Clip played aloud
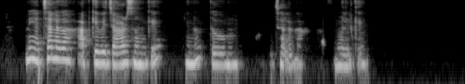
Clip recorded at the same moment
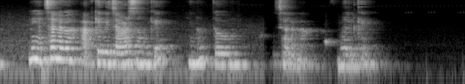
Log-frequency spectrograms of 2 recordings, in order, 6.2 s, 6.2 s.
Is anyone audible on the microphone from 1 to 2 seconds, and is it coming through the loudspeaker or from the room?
echo only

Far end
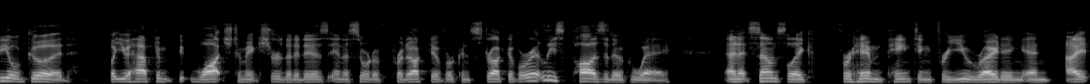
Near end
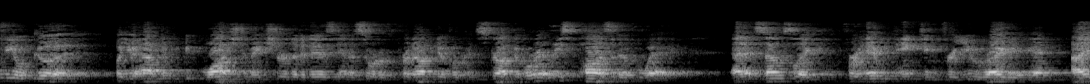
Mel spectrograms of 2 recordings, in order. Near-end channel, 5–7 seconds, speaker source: echo only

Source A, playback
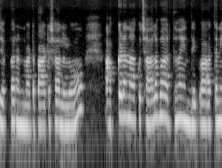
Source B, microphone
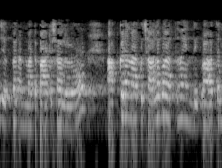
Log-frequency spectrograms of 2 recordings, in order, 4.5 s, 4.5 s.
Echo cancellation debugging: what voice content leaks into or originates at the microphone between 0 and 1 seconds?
echo only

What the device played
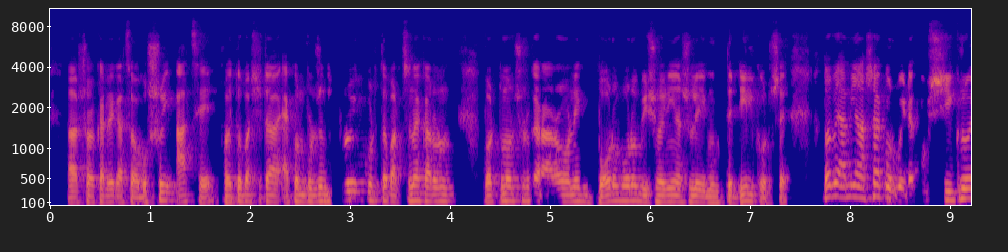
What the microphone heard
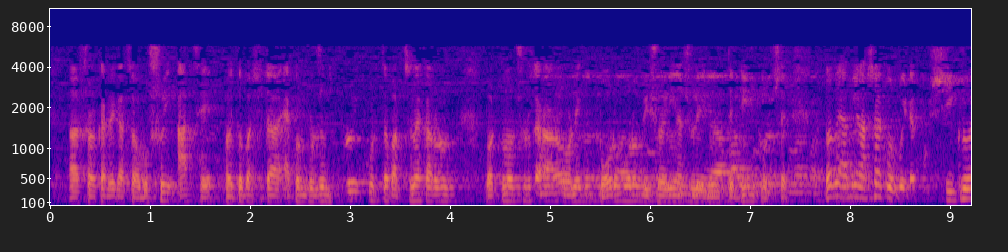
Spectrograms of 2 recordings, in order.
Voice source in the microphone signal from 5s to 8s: both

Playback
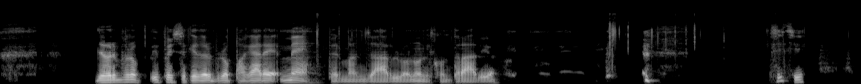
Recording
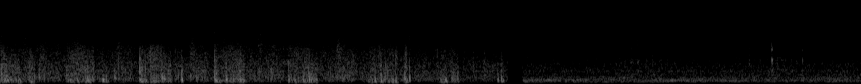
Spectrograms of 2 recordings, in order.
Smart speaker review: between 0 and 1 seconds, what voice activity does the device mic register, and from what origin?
neither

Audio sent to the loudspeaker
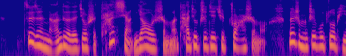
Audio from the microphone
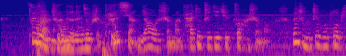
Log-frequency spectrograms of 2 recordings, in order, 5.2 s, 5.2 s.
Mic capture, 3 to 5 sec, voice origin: echo only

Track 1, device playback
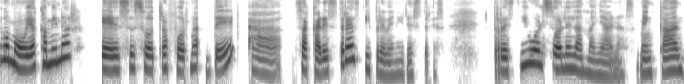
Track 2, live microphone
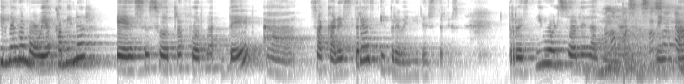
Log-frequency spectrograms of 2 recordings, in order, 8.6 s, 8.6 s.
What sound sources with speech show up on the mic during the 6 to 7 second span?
echo only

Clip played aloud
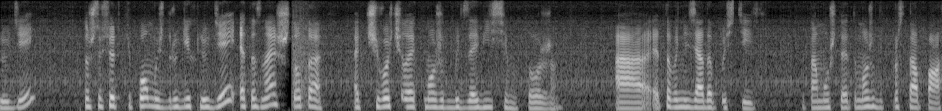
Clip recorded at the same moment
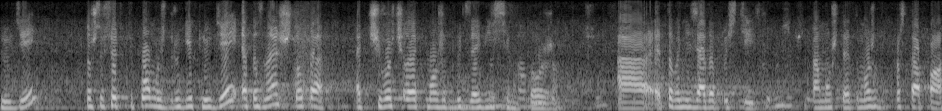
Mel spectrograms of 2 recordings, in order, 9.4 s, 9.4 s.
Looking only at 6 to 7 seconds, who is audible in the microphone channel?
both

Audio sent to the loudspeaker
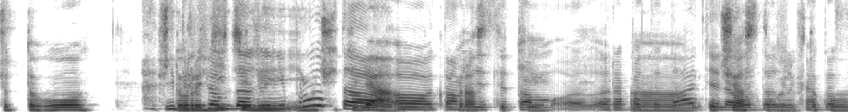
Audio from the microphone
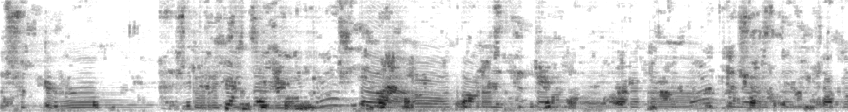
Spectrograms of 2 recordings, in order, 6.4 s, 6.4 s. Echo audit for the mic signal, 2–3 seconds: echo only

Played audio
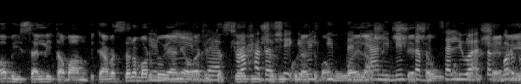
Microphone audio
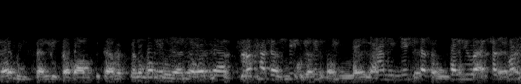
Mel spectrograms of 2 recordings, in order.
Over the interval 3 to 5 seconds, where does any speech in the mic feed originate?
echo only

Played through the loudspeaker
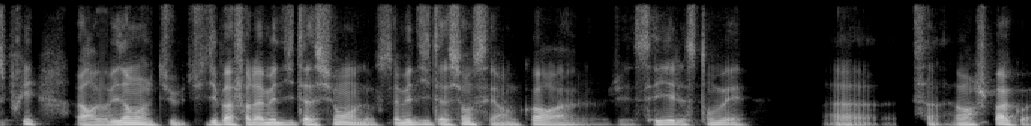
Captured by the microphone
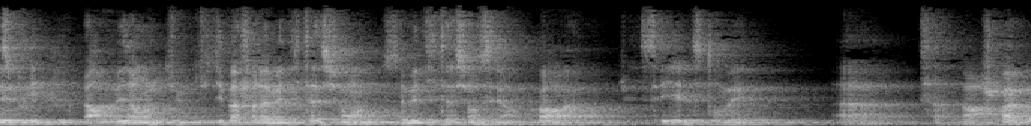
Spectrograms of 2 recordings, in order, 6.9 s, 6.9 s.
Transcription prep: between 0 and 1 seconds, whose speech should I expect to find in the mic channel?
echo only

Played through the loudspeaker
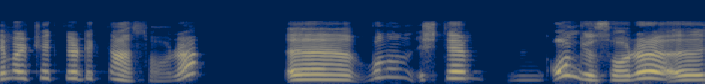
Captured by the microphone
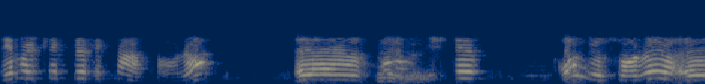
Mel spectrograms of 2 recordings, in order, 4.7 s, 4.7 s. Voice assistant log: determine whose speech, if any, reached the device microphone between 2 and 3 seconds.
both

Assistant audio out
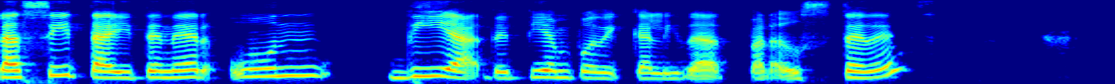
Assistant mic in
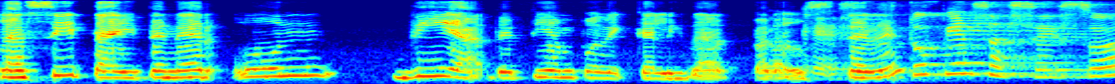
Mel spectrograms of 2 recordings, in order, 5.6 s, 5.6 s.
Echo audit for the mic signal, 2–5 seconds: both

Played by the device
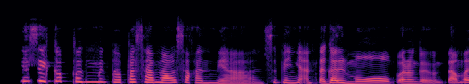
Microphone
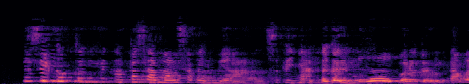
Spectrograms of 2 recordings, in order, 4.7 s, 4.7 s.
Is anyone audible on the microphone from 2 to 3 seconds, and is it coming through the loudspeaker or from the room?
echo only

